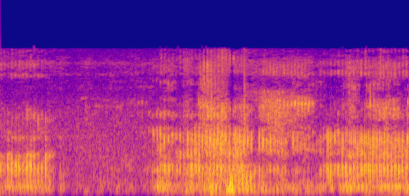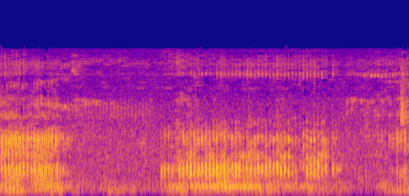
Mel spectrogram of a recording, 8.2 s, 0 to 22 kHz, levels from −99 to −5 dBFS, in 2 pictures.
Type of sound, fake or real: real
